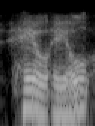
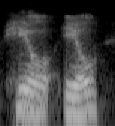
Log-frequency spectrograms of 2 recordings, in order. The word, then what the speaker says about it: Helel: spelled H-E-L-E-L, pronounced Hail-Ail or Heel-Eel.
